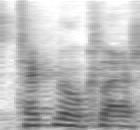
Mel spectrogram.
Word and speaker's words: Teknoclash: spelled it's not techno it's techno it's it's techno clash it's t e k n o c l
